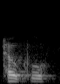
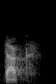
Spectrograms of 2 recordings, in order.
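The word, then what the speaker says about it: 德: The Japanese pronounce it toku, the Cantonese duck, and the northern Mandarins approximately death.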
